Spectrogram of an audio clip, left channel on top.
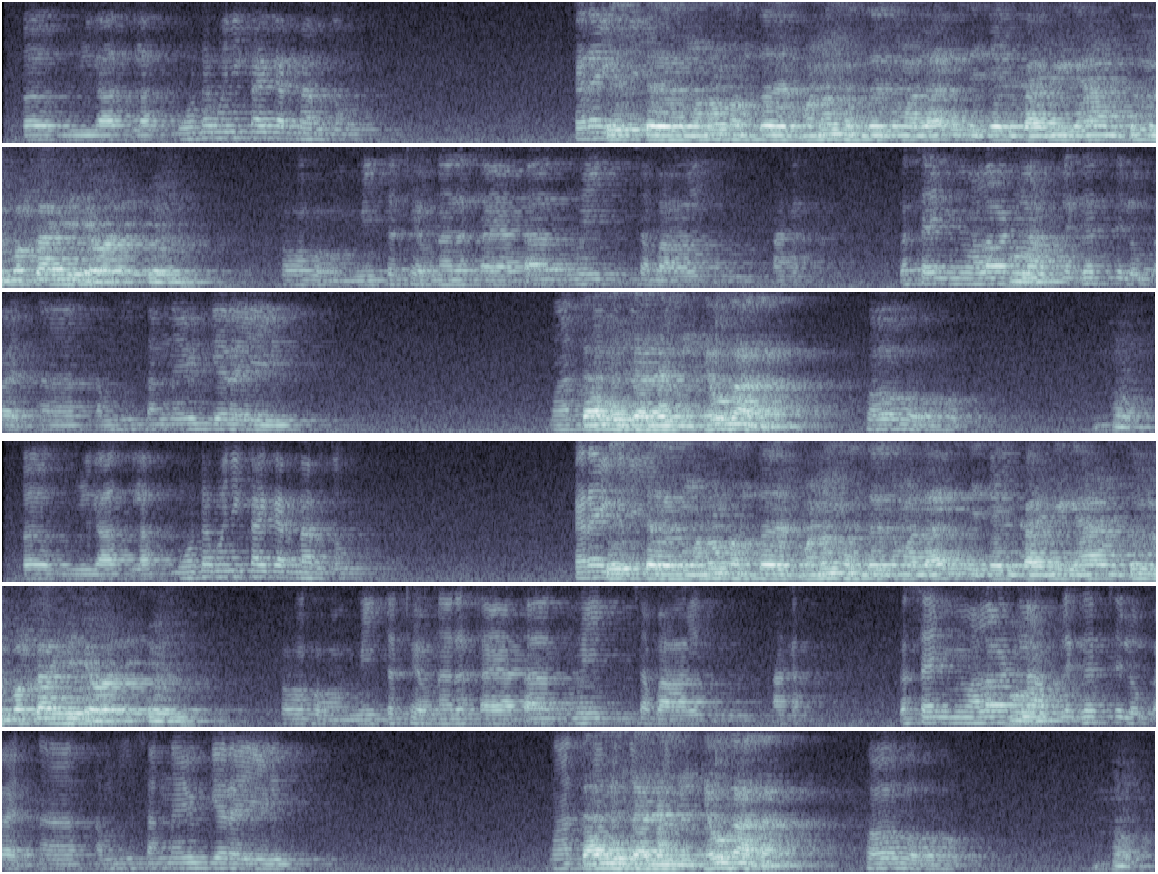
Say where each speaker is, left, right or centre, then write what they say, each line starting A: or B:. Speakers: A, on the right; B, on the right.
A: क्त मुलगा असला तर मोठ्यापणी काय करणार तो. खरं आहे
B: ते
A: की नाही
B: तर म्हणून म्हणतोय म्हणून म्हणतोय तुम्हाला की ते जी काळजी घ्या आणि तुम्ही पण काळजी ठेवा त्याच्या अली.
A: हो हो मी तर ठेवणारच आहे आता तुम्ही तुमचा बाळाला समजून सांगा. कसं आहे मला वाटलं
B: हो
A: आपल्या घरचे लोकं आहेत. ह समजून सांगणं योग्य राहील महत्व
B: चालेल
A: कसं
B: चालेल
A: फ
B: मग ठेवू का आता
A: हो हो हो
B: हो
